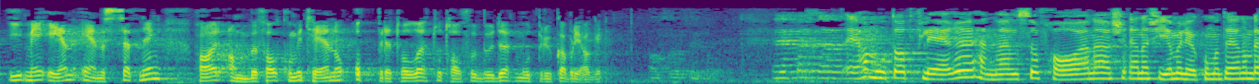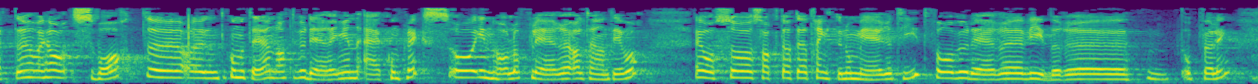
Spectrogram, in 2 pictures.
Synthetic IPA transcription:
mɛʔeːneːnəst̪ə̥sɛt̪nɪŋhɑɾɑnbəfɑːlt̪̚kʰʊmɪt̪ʰeːənɔɔpːɾɛt̪hɔlːət̪ʰʊt̪ʰɑːlfɔɾbʉːd̪əmuːt̪̚bɾʉːkɑblḭːhɑ̰ːɡəɾ | pʰɛsɛt̪jɛɡɦɑɾmuːt̪ːɑt̪fleːɾəɦɛnʋɛnl̩səɾfɾɑɛnæʂiːɔmɪljøːkʊmɪt̪ʰeːənɔmd̪ɛt̪ːəɔjɛɪhɑɾsʋɑːɾt̪ | t̪ɪlkʊmɪt̪ʰeːənɑt̪ʋʉɖeːɾɪŋənæɾkʰʊmpʰlɛksɔɪnːəhɔlːəɾfleːɾəɑlt̪ʰæʁnɑt̪iːʋəɾ | ɛhɑʁɔsːɔsɑkt̪ɑt̪̚d̪ɛæt̪ʰɾɛŋkt̪ənuːmeːɾət̪ʰiːd̪fɔɾɔʋʉɖeːɾəʋiːd̪əɾə | ɔpːfœlːɪŋ

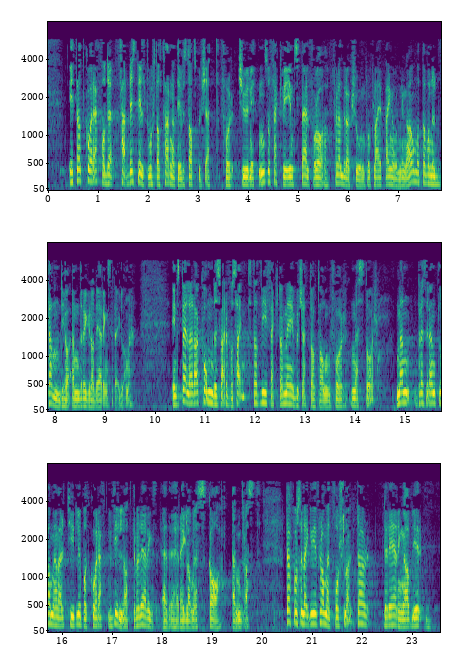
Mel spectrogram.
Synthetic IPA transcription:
ʔɪt̪ːəɾɑt̪kʰoːæɾʔɛfhɑd̪ːə̰fæɖɪst̪ɪlt̪ʋɔʈ̪ɑlt̪ʰæɾɳɑt̪iːʋəst̪ɑːt̪sbʉd̪ʂɛ̰t̪ːfɔɾc͡çʉːənɪt̪ːn̩sɔfɛkːʋɪɪnspeːlfɔɖo̰ːfɔɾɛld̪ɾəɑkʂuːnn̩fɔɾflæɪpʰɛŋːəɔɖnɪ̰ŋɑɔmɑt̪̚d̪ɛːʋɑːɳœd̪ʋɛnd̪ɪɔ̰ʔɛ̰nd̪ɾəɡɾɑd̪eːɾɪ̰ŋsɾḛːɡlʔɑ̰nə | ʔɪnspeːləd̪æɾkʰɔmd̪ɛsʋæ̰ɾəfɔʂæɪnt̪ʰɑt̪ʋɪfɛ̰kːt̪ɑɾmɛɪbʉd̪ʂɛ̰t̪ːɑ̰ːʋt̪ʰɑːln̩fɔɾnɛst̪əo̰ːɾ | mɛnpʰɾɛsɪd̪ɛnt̪lɑːmæɪʋæːɾət̪ʰyːd̪əlɪpʰɔɑt̪kʰoːæɾɛfʋɪlːɑ̰t̪ɡɾɑd̪eːɾɪŋsɾeːɡlɑnəskɑɛnd̪ɾɑ̰sd̪̥æɾfɔɾsɔlɛɡːəɾʋɪfɾɑmːæɪt̪fɔʂɭɑ̰ːɡd̪æɾ | d̪ɾɛjeːɾɪŋɑblɪɾ

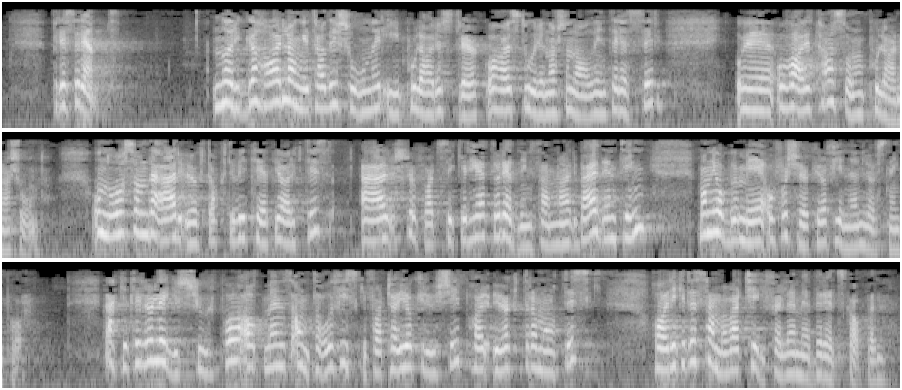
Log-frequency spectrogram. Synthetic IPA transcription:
pʰɾɛsɪd̪ɛnt̪ | nɔɾɡəɦɑɾlɑŋːət̪ʰɾɑd̪ɪʂuːnəɾʔɪpʰʊlɑːɾəst̪ɾøːkɔhɑɾst̪uːɾənɑʂʊnɑːləɪnt̪əɾɛsəɾ | ɔʋɑːɾət̪ʰɑːsɔmpʰʊlɑ̰ːɳɑʂṵːn | ʔɔnoːsɔmd̪ɛæɾøːkt̪ɑkt̪ɪʋɪt̪ʰeːt̪ɪɑɾkt̪ɪsæɾʂøːfɑʈsɪkːəɾɦeːt̪ɔɾɛd̪nɪŋshæɪmɑɑɾbæɪd̪ɛnt̪ʰɪŋːmɑnjɔbːəɾmɛʔɔfɔʂøːkəɾɔfɪnːəɛnløːsnɪŋpʰɔ̰ | d̪̥ɛæɾɪkːət̪ʰɪlɔlɛɡːəʂʉːlpʰɔɑ̰t̪mɛnsɑ̰nt̪ʰɑːləfɪskəfɑʈʰœʏɔkʰɾʉːʂiːphɑɾøːkt̪̚d̪ɾɑmɑːt̪ɪsk | hɑɾɪkːəd̪ɛsɑmːəʋæʈʰːɪlfɛləmɛbəɾeːd̪skɑ̰ːpən

